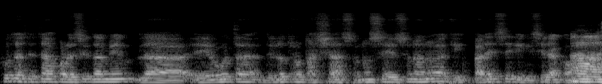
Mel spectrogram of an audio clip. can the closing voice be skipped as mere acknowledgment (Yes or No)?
No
